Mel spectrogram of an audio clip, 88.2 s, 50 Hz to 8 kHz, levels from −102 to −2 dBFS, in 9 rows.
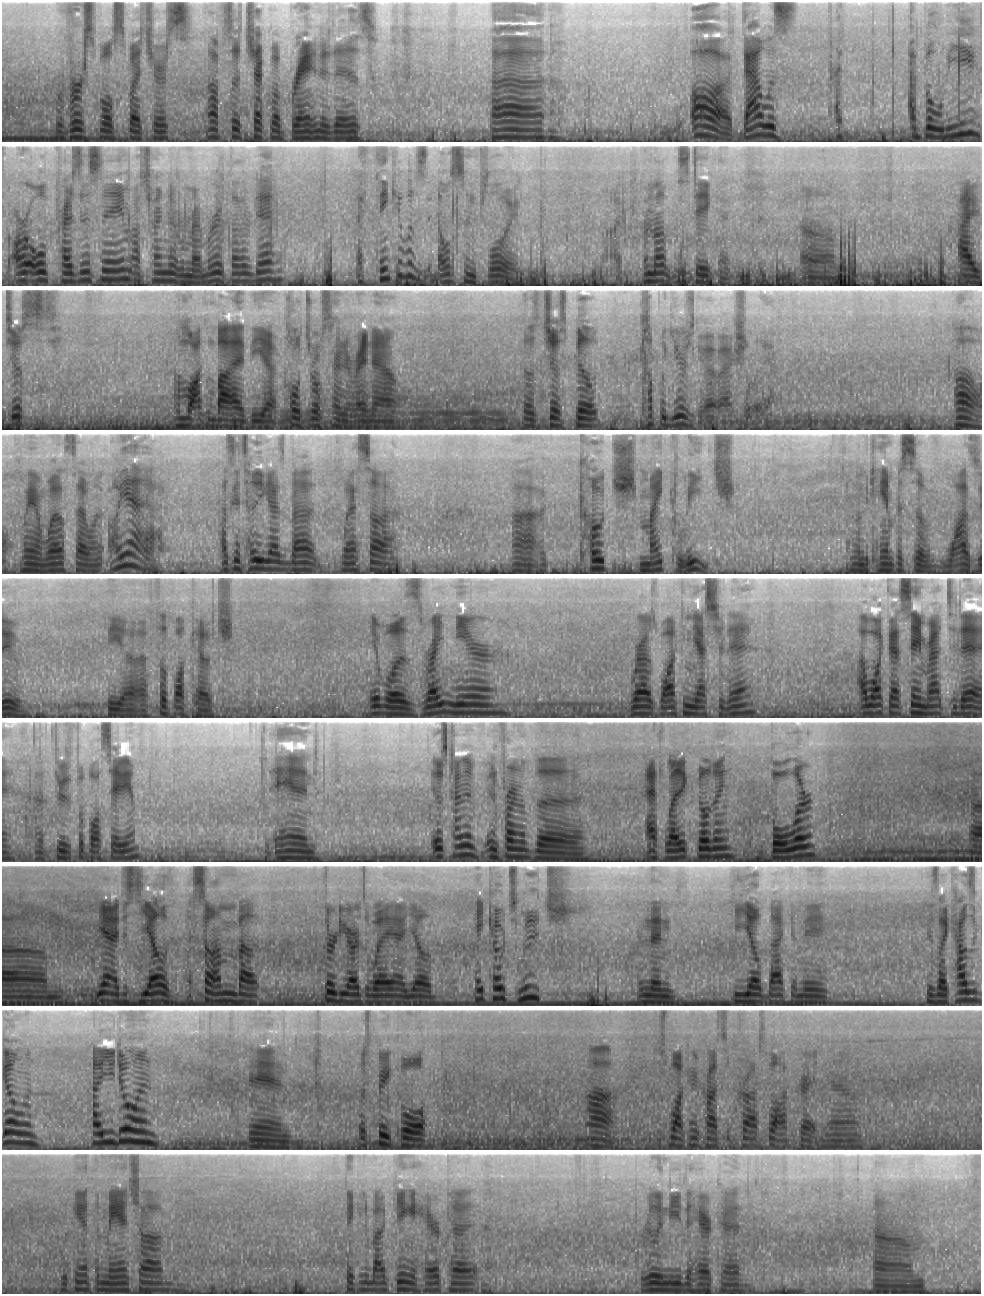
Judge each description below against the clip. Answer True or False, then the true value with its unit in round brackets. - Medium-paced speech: False (125 wpm)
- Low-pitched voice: True (125 Hz)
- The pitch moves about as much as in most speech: False (7.6 semitones)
